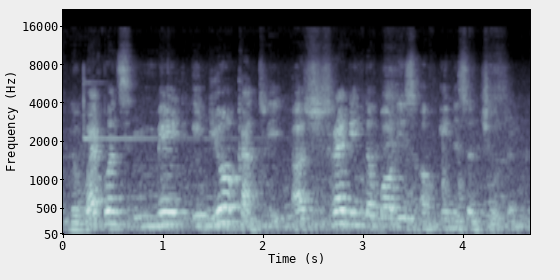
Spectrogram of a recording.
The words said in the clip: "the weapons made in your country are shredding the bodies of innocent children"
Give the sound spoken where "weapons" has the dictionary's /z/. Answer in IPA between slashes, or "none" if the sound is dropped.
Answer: /s/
